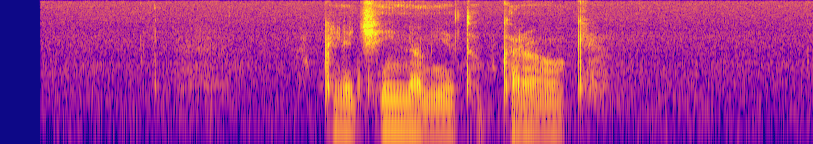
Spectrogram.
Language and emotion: Russian, neutral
